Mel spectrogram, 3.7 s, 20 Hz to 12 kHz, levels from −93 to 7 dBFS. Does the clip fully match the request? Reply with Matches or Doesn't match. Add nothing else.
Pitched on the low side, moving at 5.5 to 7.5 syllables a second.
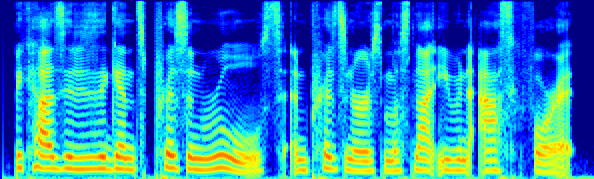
Doesn't match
